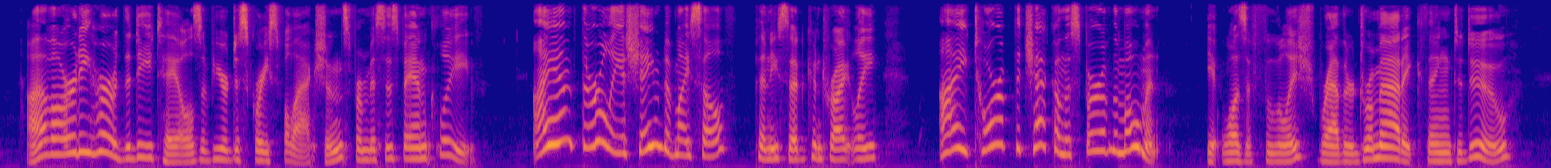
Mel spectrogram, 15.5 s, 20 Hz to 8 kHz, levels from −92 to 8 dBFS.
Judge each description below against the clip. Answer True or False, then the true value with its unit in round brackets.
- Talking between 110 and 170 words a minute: True (160 wpm)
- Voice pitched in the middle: False (210 Hz)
